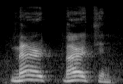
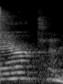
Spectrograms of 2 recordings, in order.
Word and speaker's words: Merton: You were getting closer with the pronouncing of Martin. Martin. It's Merton. Merton. Did I say that right?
